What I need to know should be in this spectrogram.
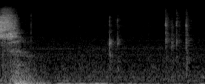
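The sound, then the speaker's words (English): Typing on a computer keyboard: a handful of light, quick clicks scattered across about two seconds, with a slightly stronger cluster near the end, faint against a quiet background. “Bad at typing.”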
